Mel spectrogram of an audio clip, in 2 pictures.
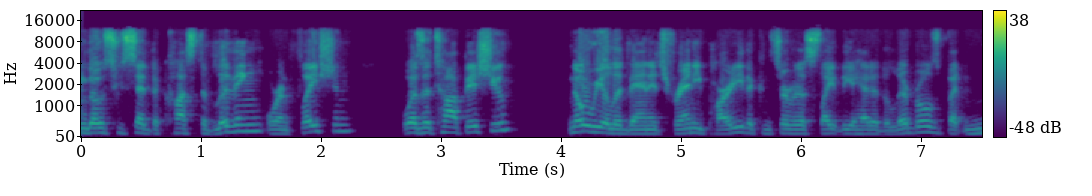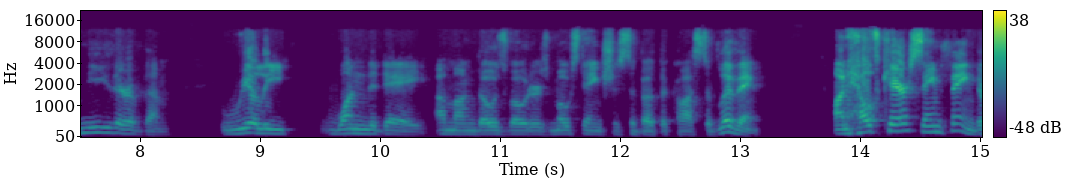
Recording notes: This edition of Produce Talks is a recording of our October webinar. Followed by a roundtable discussion with industry leaders.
